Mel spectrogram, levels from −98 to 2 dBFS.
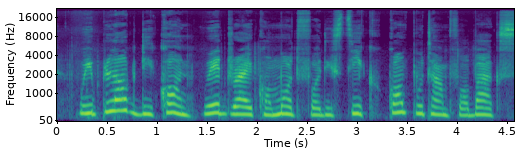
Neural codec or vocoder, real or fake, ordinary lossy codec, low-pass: vocoder, 48 kHz, 128 mel bands, Vocos; fake; none; none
